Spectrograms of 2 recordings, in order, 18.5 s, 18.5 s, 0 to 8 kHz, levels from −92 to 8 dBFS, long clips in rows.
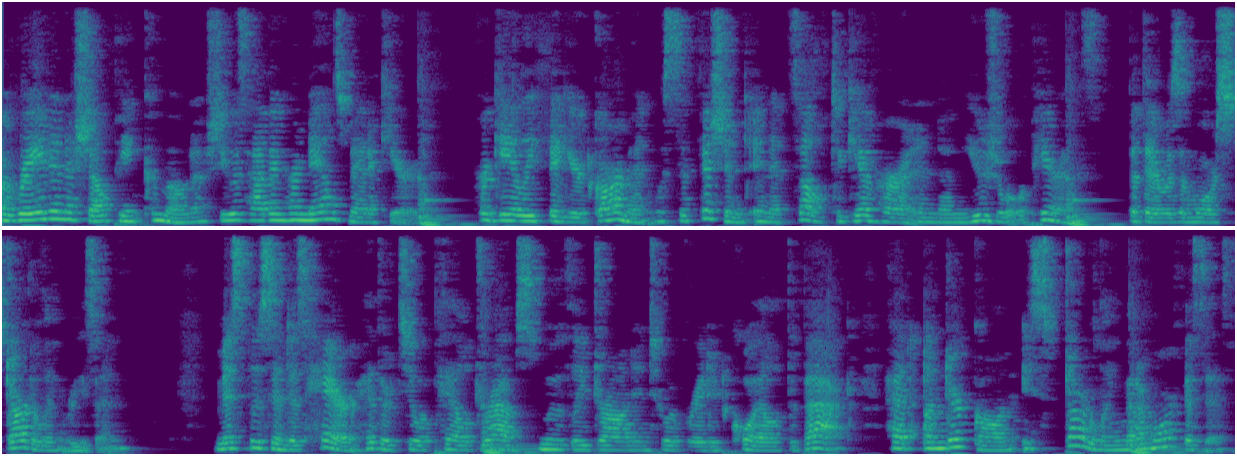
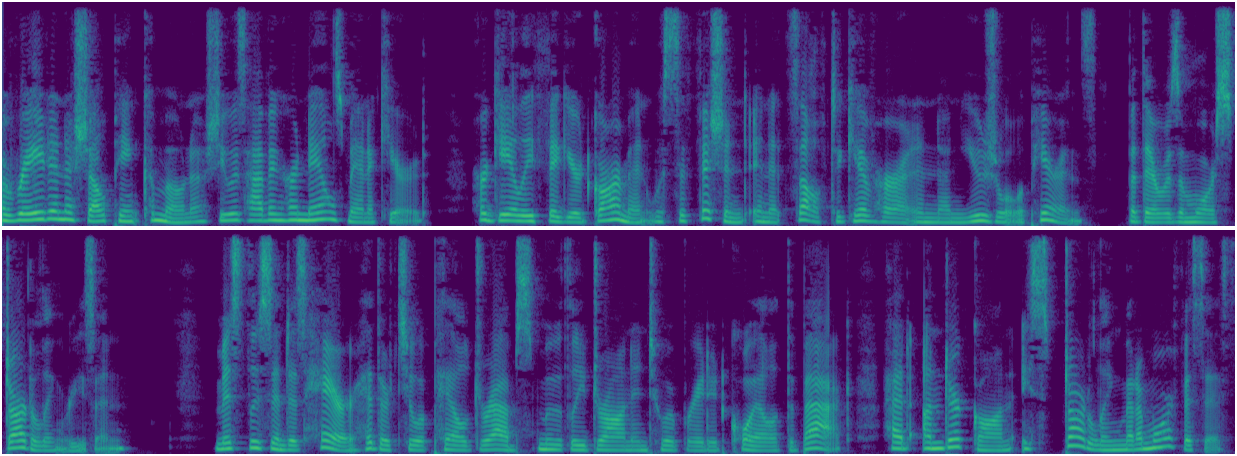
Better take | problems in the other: second | noise reduction (classical method WPE with log-MMSE)

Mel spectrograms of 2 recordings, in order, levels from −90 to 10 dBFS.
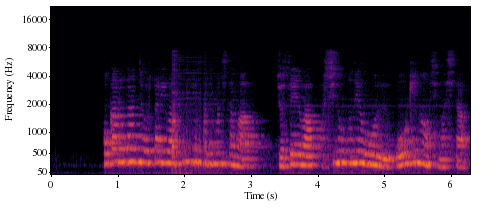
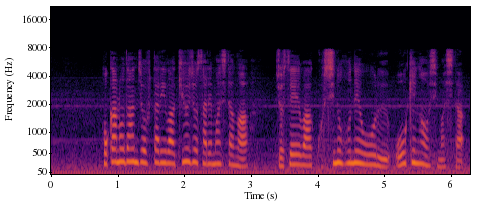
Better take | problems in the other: second | noise reduction (neural separator model SepFormer DNS4)

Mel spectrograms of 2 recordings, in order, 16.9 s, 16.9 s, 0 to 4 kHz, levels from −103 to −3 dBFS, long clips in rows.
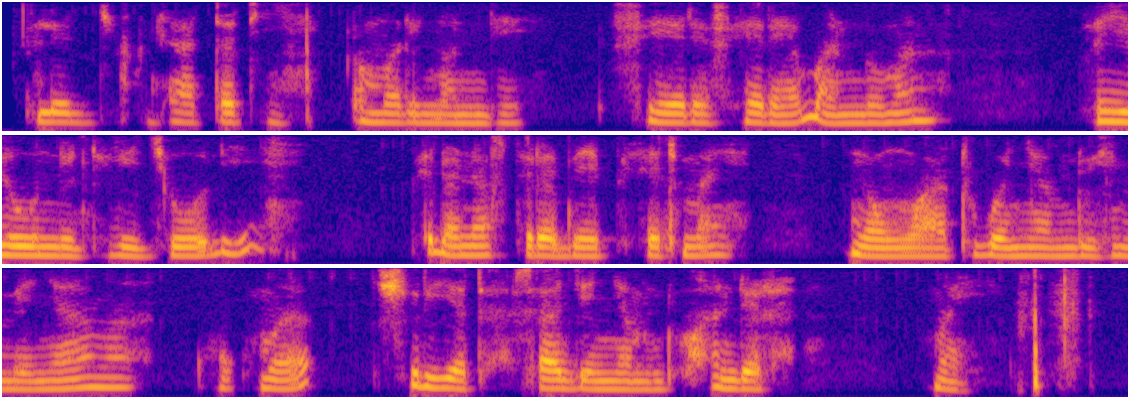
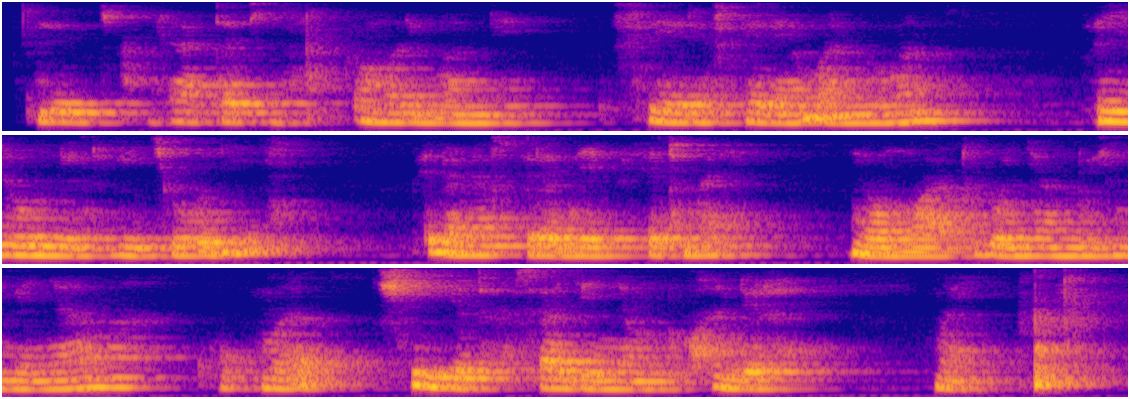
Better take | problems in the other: first | room echo; dies away in 0.9 s

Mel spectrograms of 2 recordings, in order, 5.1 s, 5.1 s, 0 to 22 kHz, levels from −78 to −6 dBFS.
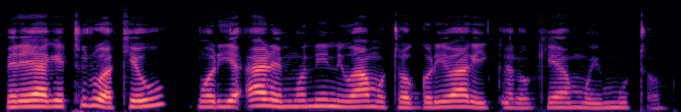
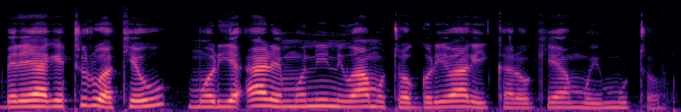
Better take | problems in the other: second | noise reduction (neural mask model DeepFilterNet 3)

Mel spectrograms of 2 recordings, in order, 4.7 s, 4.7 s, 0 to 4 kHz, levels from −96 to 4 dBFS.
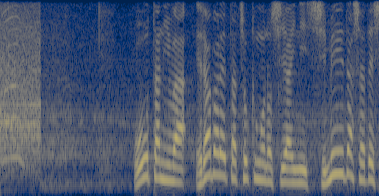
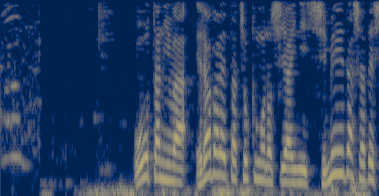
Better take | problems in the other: first | noise reduction (classical method Wiener filter)

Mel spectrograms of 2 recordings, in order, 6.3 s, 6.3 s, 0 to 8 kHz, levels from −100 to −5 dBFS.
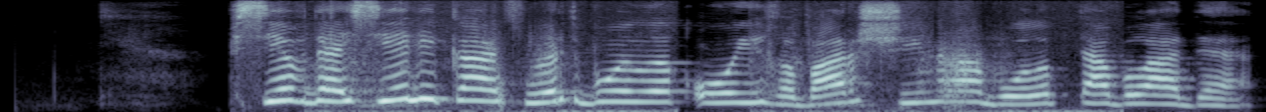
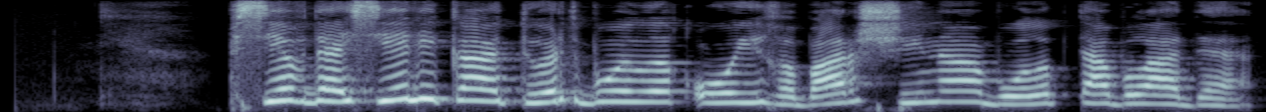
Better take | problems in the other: second | noise reduction (neural separator model SepFormer DNS4)

